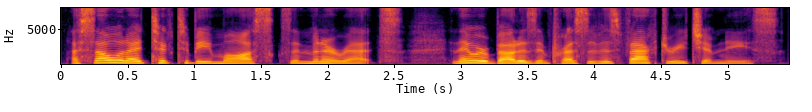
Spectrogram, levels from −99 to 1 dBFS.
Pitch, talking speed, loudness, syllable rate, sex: 215 Hz, 210 wpm, -17 LUFS, 5.9 syllables/s, female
